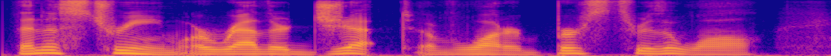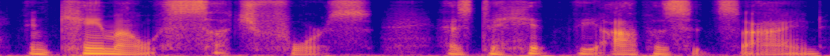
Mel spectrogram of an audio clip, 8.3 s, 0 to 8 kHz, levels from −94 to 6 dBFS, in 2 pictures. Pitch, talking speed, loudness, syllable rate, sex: 115 Hz, 175 wpm, -20 LUFS, 4.1 syllables/s, male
